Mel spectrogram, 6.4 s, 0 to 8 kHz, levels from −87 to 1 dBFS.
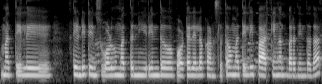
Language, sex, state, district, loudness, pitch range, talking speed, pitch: Kannada, female, Karnataka, Bidar, -20 LUFS, 210-225 Hz, 100 wpm, 220 Hz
